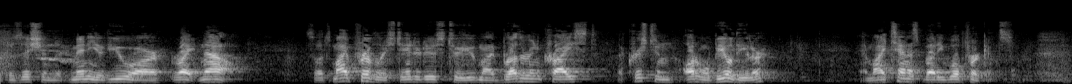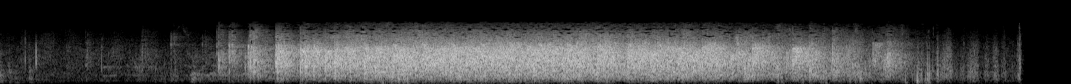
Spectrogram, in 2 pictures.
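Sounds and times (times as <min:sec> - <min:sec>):
speech: 0:00.1 - 0:02.4, 0:03.1 - 0:07.8, 0:08.6 - 0:10.6
audience applause after an introduction: 0:12.8 - 0:20.3.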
